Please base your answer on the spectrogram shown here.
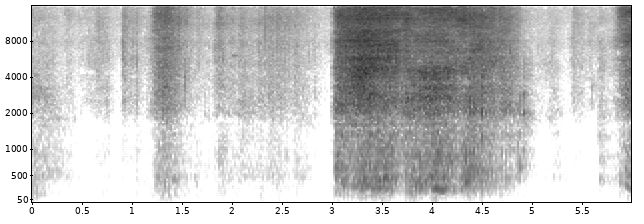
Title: Super wet induced sneezes and blows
